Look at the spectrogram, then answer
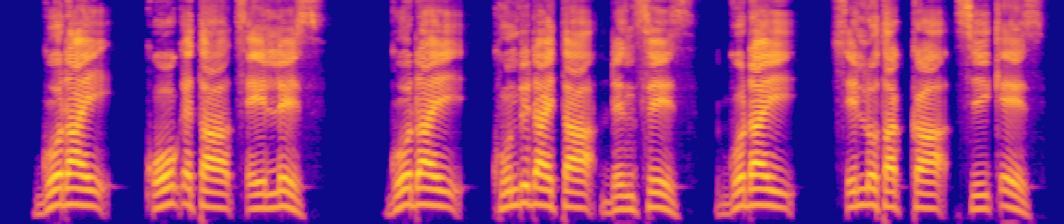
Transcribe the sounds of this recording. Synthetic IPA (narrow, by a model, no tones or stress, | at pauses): ɡɔd̪ɐj | kʼo̞ːkʼɛt̪ɐt͡sʼe̞ːlːe̞ːs | ɡɔd̪ɐj | kʊnd̪ɪd̪ɐjt̪ɐd̪ɛnse̞ːs | ɡɔd̪ɐj | t͡sʼɪlːɔt̪ɐkːɐsiːkʼːe̞ːs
